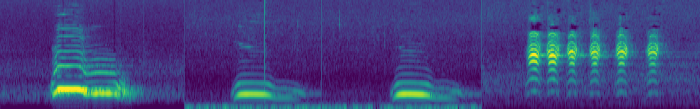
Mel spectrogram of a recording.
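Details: Eurasian eagle-owl giving a varied series: a rough, nasal note, then two deep, downslurred hoots about a second and a half apart, then a quick run of six short barking notes.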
